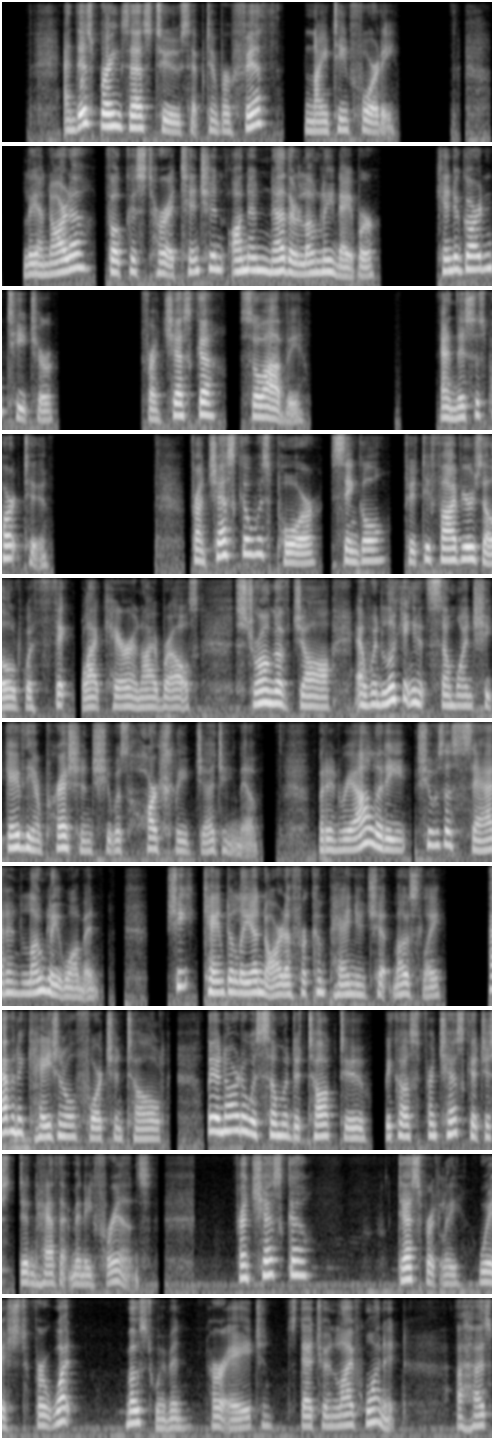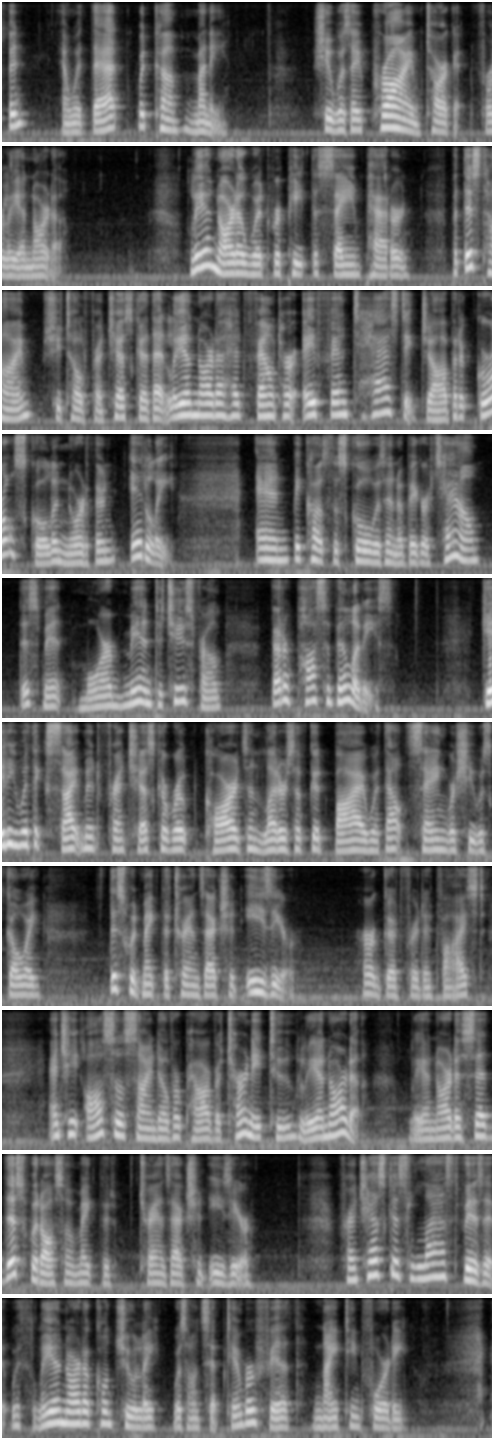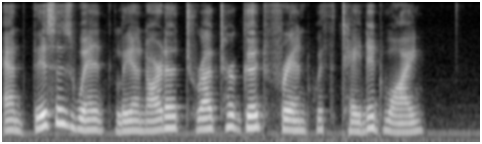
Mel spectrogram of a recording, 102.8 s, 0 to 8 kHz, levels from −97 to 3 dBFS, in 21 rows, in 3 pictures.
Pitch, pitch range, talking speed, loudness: 175 Hz, 150-210 Hz, 135 wpm, -17 LUFS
